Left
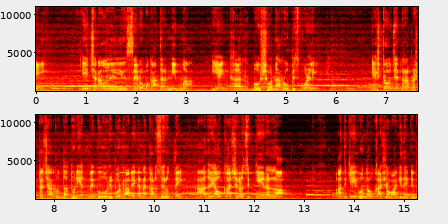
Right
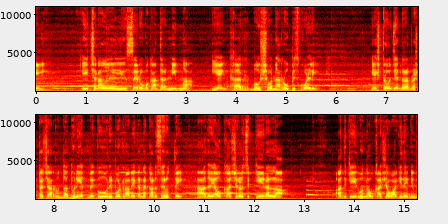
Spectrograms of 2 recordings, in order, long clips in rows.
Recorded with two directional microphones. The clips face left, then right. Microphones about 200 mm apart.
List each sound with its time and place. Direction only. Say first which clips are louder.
0.9 s speech: right 8 dB; 50° right (ahead or behind)
6.7 s speech: right 12 dB; 50° right (ahead or behind)
13.7 s speech: right 9 dB; 50° right (ahead or behind)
